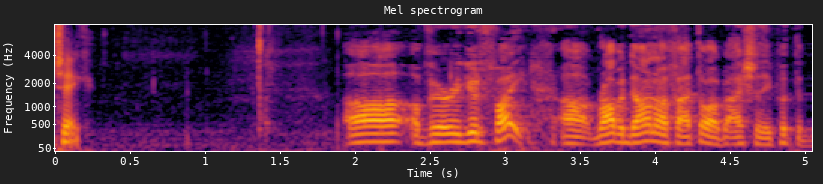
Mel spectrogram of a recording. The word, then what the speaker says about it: Rabadanov: Rabadanov.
